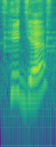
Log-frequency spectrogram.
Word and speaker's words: hygge: Pour ceux et celles qui sont déjà familiers avec le Hygge danois, It's pronounced Hygge.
